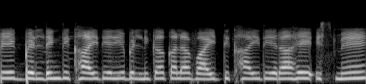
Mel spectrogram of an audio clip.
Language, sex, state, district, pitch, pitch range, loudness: Hindi, female, Bihar, Gopalganj, 275 Hz, 265-275 Hz, -17 LUFS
